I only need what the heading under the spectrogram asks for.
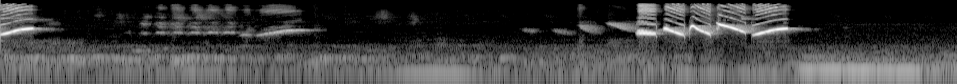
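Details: Captive green-winged saltator kept by a Brazilian breeder, warming up into its main song: one slurred whistle, a softer note, then after a pause a quick run of five loud, descending whistled notes.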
